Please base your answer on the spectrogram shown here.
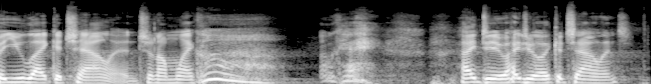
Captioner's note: sighs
